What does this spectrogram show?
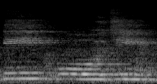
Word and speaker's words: dog: D-O-G, dog. D-O-G, dog. The letter is O, but the pronunciation is A.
